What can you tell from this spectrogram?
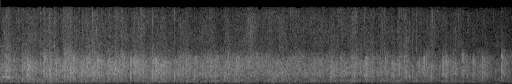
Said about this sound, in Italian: Facciamo un applauso al re.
